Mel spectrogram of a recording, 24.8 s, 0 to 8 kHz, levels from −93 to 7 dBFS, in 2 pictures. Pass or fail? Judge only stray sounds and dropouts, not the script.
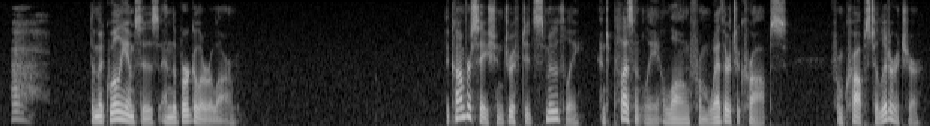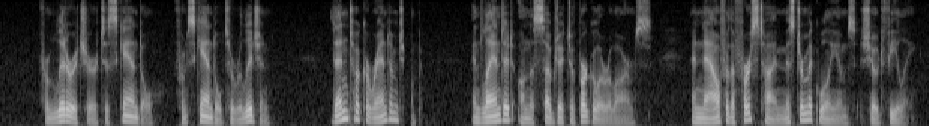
fail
